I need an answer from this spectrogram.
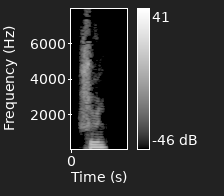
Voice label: "schön", german; adjectives

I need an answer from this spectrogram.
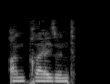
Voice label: "anpreisend", German; adjectives

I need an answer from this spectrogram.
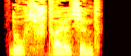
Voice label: "durchstreichend", german; adjectives

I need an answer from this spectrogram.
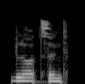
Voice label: "glotzend", German; adjectives

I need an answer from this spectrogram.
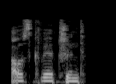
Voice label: "ausquetschend", German; adjectives

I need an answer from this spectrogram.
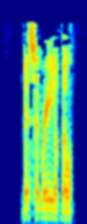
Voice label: "disagreeable", English; adjectives

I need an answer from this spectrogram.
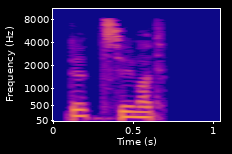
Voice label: "gezimmert", German; adjectives

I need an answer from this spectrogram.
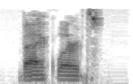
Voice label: "backwards", English; adjectives

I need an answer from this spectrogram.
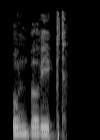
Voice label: "unbewegt", German; adjectives

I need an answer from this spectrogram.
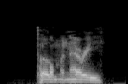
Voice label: "pulmonary", english; adjectives

